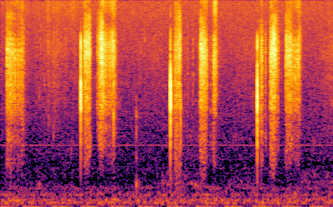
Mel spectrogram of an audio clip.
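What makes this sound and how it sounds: Long dark-painted nails scratch and rub two small, solid, pale limestone rocks held in both hands, and the rocks are rubbed against each other. Quiet, bright scratchy bursts repeat over a low, steady background rumble, punctuated by three sharp, short clicks.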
